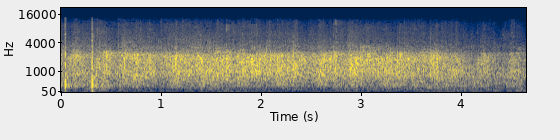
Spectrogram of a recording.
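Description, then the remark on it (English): A crowd at an event claps steadily for several seconds, a dense, even wash of many hands at a fairly loud level, tapering slightly at the end with no talking over it. The applause is for the organizations that helped bring the event about. “So how about we give them a big round of applause for helping us bring this event out.”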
